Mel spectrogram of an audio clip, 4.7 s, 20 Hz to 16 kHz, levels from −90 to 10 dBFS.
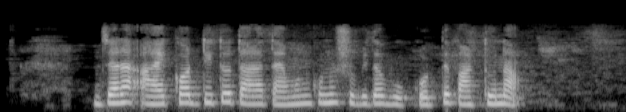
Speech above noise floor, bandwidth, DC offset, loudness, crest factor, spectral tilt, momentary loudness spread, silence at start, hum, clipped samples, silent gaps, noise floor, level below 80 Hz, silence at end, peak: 27 dB; 7.8 kHz; under 0.1%; -18 LUFS; 18 dB; -4.5 dB/octave; 8 LU; 0.25 s; none; under 0.1%; none; -45 dBFS; -64 dBFS; 0.55 s; -2 dBFS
